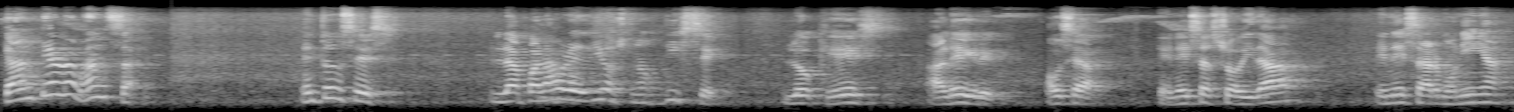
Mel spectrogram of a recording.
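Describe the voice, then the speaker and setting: A man's voice: sits high, slow, reverberant, slight background noise, low-quality recording. A man preaching a sermon as pastor, with a Paraguayan Spanish accent, emphatic, his voice rising and dropping sharply.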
